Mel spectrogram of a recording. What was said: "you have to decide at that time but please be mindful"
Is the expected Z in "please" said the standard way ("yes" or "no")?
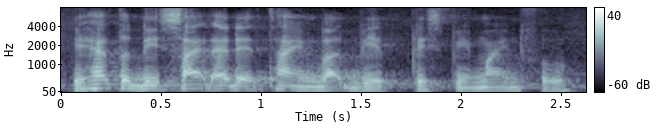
no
